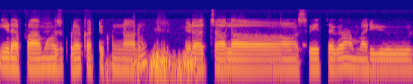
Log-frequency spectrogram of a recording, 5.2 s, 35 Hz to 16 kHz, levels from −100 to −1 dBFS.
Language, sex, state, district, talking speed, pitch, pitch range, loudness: Telugu, male, Telangana, Karimnagar, 105 wpm, 110 Hz, 110-115 Hz, -29 LUFS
